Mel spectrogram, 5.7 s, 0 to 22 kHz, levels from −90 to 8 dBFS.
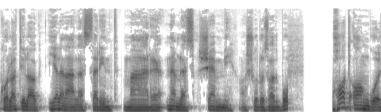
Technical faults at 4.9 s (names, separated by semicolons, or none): clipped start after a pause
